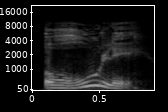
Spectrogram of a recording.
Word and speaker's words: rouler: Rouler. Okay, remember when you get this O and U together, you get the sound OU. Okay, rouler.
